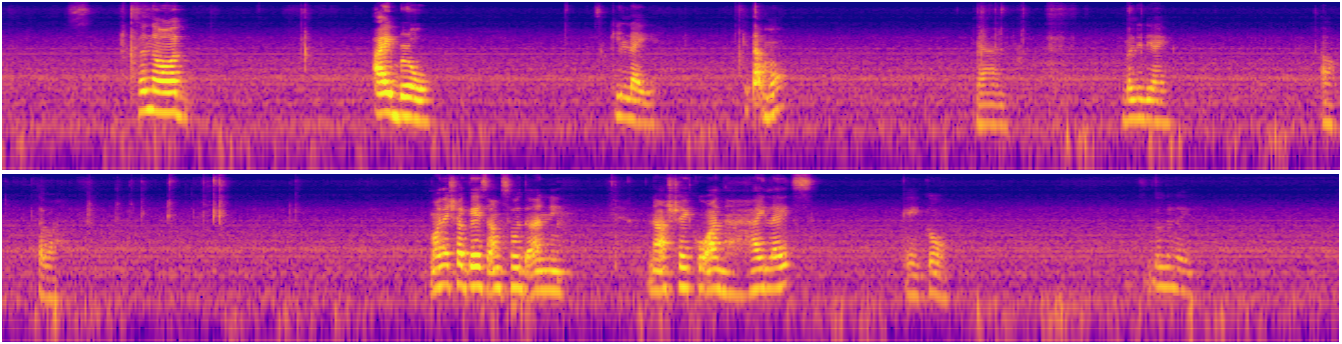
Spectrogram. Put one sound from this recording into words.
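A woman talks with animation close by, in short bursts.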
